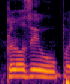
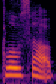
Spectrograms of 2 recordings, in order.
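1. Si pronuncia in modo italianizzato. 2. Si pronuncia in modo inglese americano. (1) "non è che dici"

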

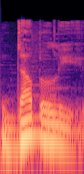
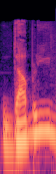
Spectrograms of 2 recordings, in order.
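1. 字母名称读得较慢。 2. 字母名称读得较快。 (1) "咁就會聽落去就變咗W" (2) "再快少少咧就變W"

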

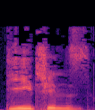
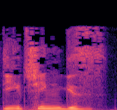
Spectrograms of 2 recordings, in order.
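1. غنة بس، من غير g. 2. بينطق صوت g قوي بعد الغنة. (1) "قلت ايه teachings حرف الجي لما يكون قبليه ان حرف الجي ما ننطقوش وننطق ايه غنه" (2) "ما قلتش teachings"

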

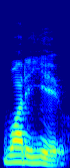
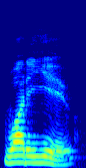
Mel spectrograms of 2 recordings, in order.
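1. الكلمات تتداخل بسرعة وتُختصر. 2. الكلمات تتداخل بسرعة وتُختصر.

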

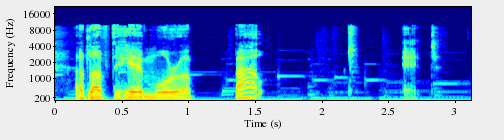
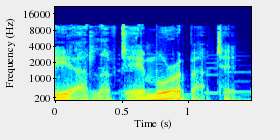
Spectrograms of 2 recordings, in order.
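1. 音高变化落在 about 这个词上。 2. 音高变化落在 more 这个词上。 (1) "所以咧，我哋唔会咧" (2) "more 系高音，about it 就全部都低音。So 听住"

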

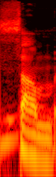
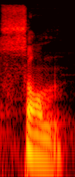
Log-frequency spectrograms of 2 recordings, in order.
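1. La vocal es un sonido inglés que no existe en español. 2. La vocal es una vocal sencilla al estilo español. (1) "Es un sonido de vocal que no existe en castellano" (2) "y no some"

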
